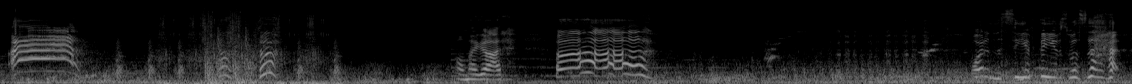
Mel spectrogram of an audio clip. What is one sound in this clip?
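A young woman speaks with animation into a close microphone, with high squeals and exclamations.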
